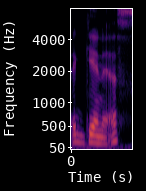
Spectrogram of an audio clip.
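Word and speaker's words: Aguinis: a good one by agenus pronounced a Guinness like the beer and forkum now before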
